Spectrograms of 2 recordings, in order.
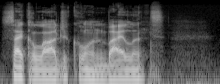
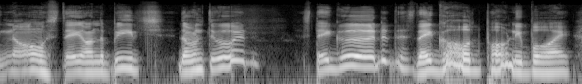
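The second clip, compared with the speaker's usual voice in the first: much higher, slow, earnest mock plea; high pleading inner voice; 10 semitones higher, slower than usual. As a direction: plead with yourself in a squeaky high voice. Inner voice urging him stay good.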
